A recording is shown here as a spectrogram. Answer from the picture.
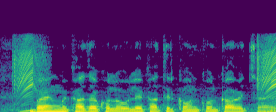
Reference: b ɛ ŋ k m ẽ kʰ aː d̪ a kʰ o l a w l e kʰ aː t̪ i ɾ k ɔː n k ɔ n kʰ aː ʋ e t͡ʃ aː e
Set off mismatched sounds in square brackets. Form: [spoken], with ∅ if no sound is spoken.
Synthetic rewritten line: b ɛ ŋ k m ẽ kʰ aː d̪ a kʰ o l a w l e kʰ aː t̪ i ɾ k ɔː n k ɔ n [k] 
